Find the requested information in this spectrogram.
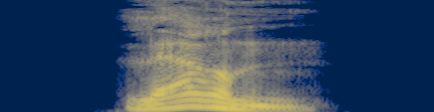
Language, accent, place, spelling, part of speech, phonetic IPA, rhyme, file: German, Germany, Berlin, lern, verb, [lɛʁn], -ɛʁn, De-lern.ogg
- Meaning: singular imperative of lernen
